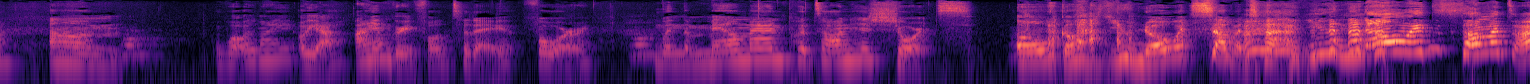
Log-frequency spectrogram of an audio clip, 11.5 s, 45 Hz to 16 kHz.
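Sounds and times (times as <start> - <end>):
speech: 0.1 - 11.4
dog barking with downward-sliding pitch: 0.9 - 1.2, 4.8 - 5.0.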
